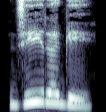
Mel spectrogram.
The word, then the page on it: ಜೀರಗೆ: jīrage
